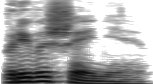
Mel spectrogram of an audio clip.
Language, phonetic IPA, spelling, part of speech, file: Russian, [prʲɪvɨˈʂɛnʲɪje], превышение, noun, Ru-превышение.ogg
- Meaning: exceeding, excess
